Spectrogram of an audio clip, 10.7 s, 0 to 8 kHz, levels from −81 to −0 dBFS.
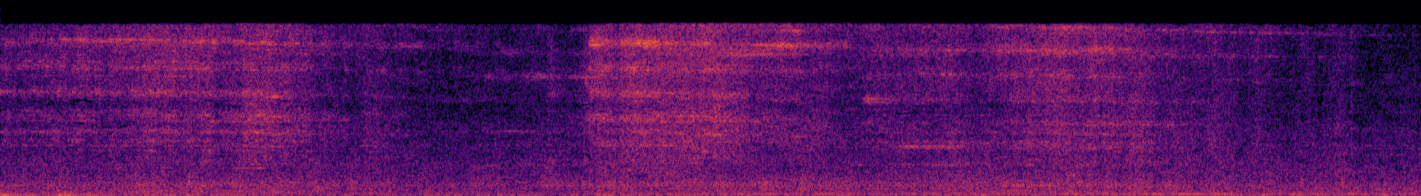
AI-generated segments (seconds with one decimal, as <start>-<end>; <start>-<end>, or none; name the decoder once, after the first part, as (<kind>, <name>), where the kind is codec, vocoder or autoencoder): none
